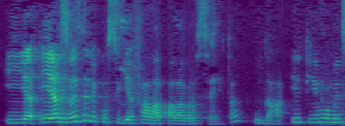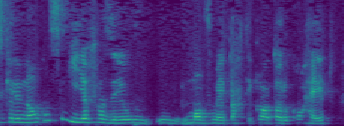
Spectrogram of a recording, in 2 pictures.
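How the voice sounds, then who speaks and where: A speech therapist from Brazil who works with children is casually live streaming, giving straightforward explanations and getting lively when she imitates little ones. She has a medium pitch, a quick pace, and a Brazilian Portuguese accent.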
